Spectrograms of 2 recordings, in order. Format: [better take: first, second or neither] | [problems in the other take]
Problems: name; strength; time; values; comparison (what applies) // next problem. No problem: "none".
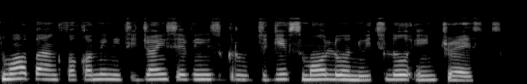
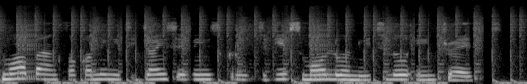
first | background sound (Drum); 10 dB below the speech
